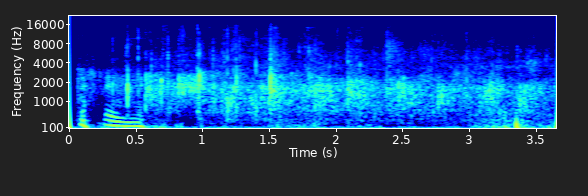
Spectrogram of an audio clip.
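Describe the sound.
A church audience applauds to welcome a guest preacher: steady, dense clapping that runs through the whole clip, with a brief voice at the start.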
